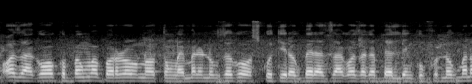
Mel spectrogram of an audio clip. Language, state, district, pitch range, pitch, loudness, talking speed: Kokborok, Tripura, West Tripura, 150-160 Hz, 155 Hz, -14 LUFS, 230 wpm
